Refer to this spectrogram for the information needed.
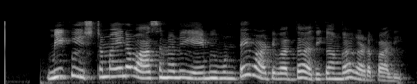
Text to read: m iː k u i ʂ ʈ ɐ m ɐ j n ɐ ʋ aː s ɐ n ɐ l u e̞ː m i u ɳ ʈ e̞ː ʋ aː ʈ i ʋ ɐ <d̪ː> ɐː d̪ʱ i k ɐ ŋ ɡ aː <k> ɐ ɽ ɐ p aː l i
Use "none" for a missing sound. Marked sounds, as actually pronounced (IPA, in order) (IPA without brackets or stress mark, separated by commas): d̪ː, ɡ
